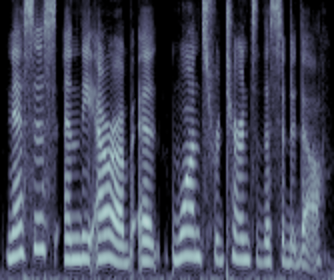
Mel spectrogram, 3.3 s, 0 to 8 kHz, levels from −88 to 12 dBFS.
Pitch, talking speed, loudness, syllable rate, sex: 230 Hz, 180 wpm, -16 LUFS, 5.2 syllables/s, female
